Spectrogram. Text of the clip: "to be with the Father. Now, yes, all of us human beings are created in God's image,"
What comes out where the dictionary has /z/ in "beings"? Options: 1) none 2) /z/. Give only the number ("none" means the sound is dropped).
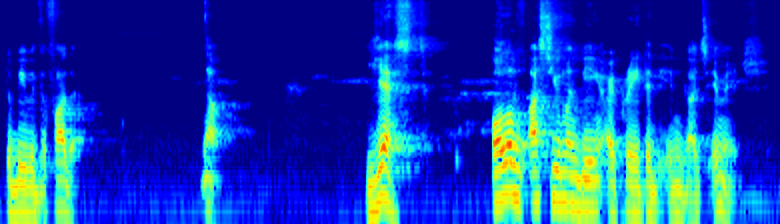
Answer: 1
